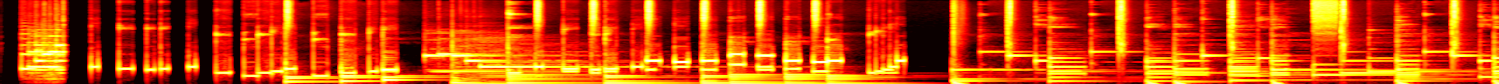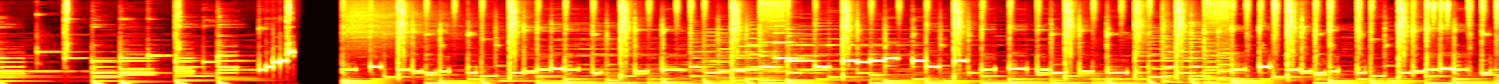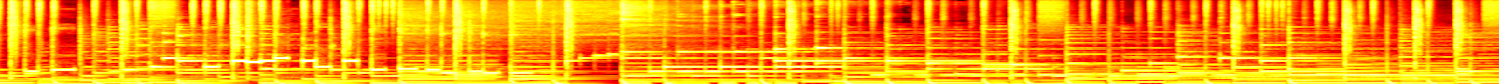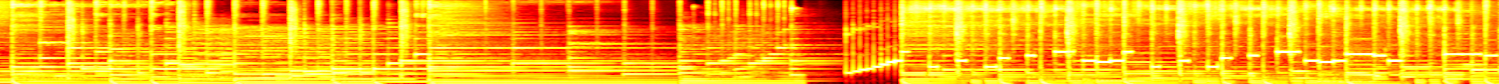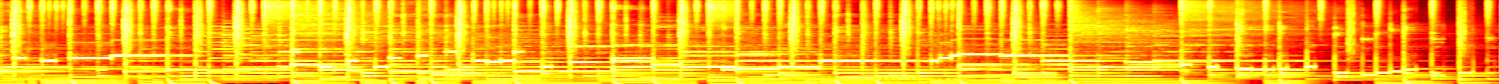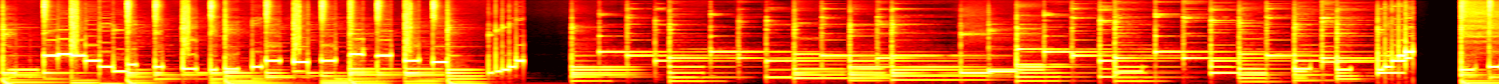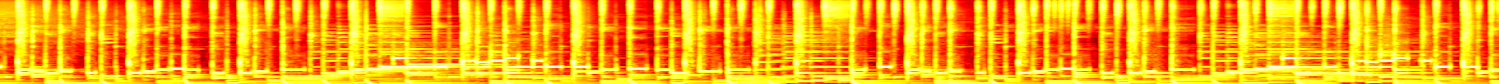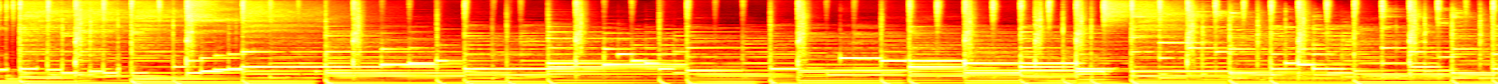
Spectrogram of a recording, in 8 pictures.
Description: ゆめかわピコピコBGM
